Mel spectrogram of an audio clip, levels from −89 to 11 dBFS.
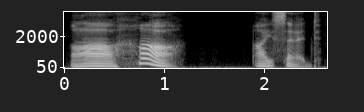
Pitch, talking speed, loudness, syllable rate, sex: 130 Hz, 70 wpm, -18 LUFS, 2.4 syllables/s, male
